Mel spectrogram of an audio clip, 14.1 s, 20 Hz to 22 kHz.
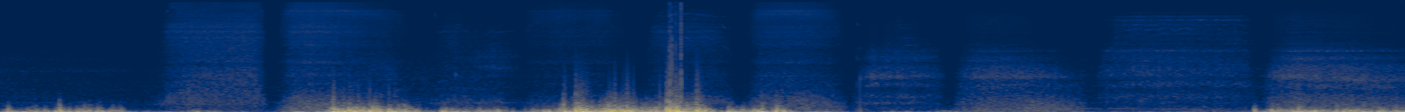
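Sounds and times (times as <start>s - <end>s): wind gust buffeting microphone: 0.0s - 2.2s, 2.8s - 8.5s, 12.6s - 14.0s
slow breaths close up: 1.6s - 14.0s.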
